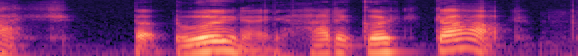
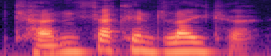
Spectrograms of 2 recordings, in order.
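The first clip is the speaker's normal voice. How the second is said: plain reading voice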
